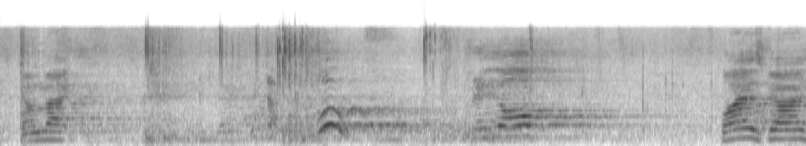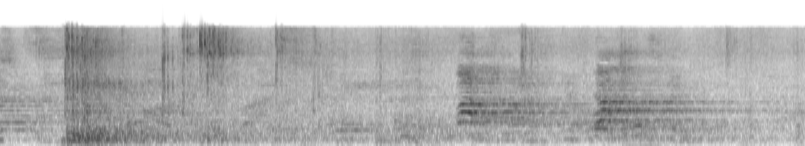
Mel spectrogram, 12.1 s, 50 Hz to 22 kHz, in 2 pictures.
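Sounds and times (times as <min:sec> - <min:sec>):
players' voices: 0:05.4 - 0:12.0.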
